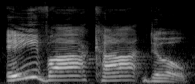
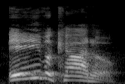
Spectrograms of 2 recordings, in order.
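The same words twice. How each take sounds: First: "Avocado" stretched very slowly and louder, AY-vo-KAH-do; drawn-out avocado. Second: "Avocado" slow and louder, EV-uh-KAH-toe; drawn-out avocado. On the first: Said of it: "Say it like bro". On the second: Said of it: "What is wrong with avocado?". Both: Shown as a demonstration.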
